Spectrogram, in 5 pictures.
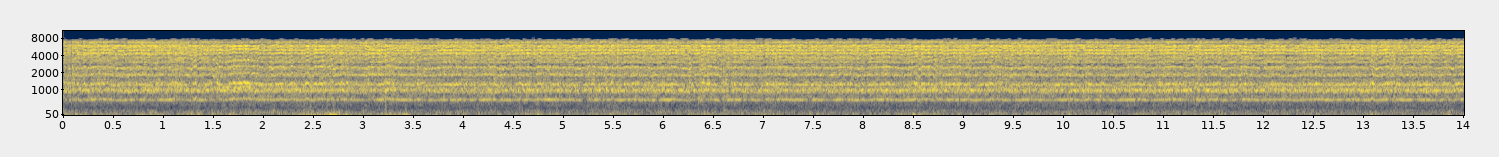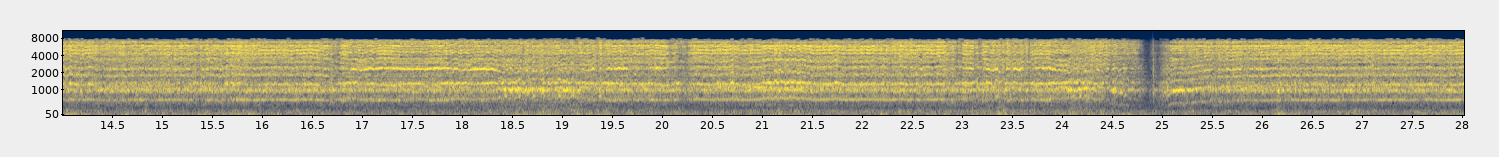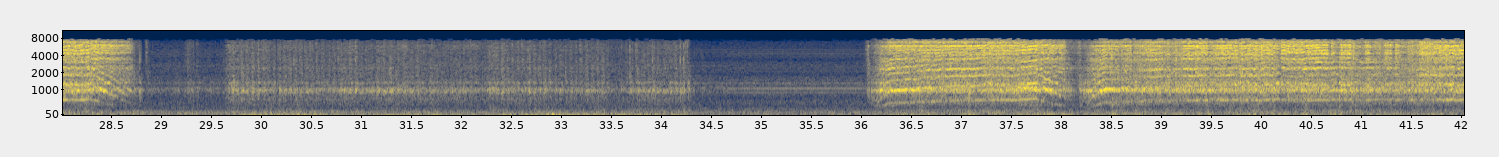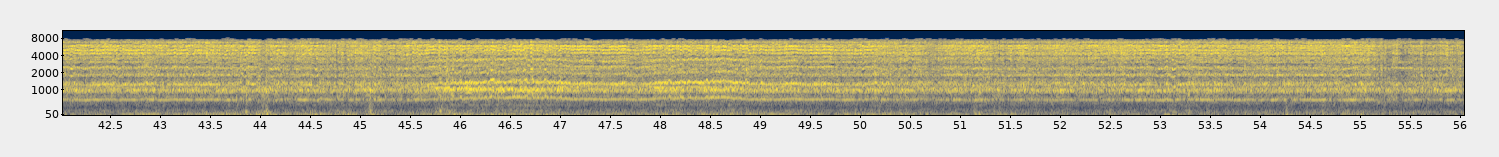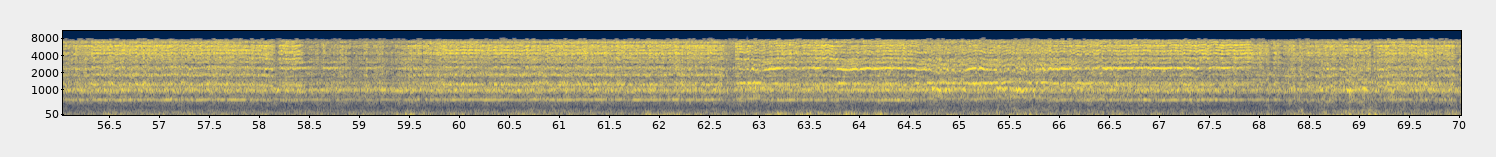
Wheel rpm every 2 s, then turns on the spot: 160, 160, 160, 160, 160, 160, 160, 160, 160, 160, 160, 160, 110, 160, 40, 20, 20, 10, 110, 130, 160, 160, 160, 160, 160, 160, 160, 160, 160, 160, 160, 160, 160, 160, 160.
28-34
